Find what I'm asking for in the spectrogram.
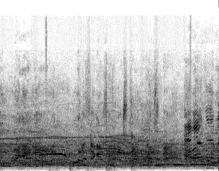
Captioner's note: crowd cheering drowns out Vince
